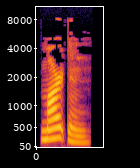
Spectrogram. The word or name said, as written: maartyn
